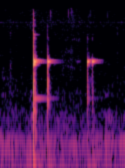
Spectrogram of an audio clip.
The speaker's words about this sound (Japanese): 誰かのシャープペンシルが床に落ちる音で我に返った。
